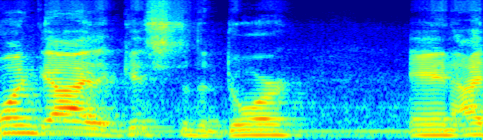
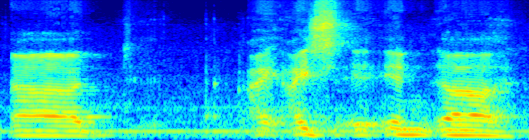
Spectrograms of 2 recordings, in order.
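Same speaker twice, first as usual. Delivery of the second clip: ordinary talk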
